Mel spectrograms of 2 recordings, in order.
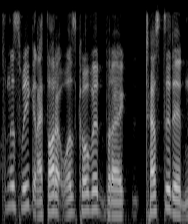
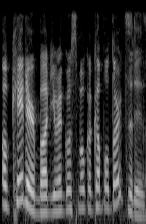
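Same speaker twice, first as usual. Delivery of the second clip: higher-pitched, hammed-up Canadian buddy talk; Canadian accent; 4 semitones higher than usual. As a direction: play a chummy cartoon Canadian. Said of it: "doing a crazy Canadian accent".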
